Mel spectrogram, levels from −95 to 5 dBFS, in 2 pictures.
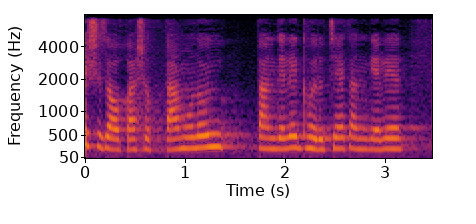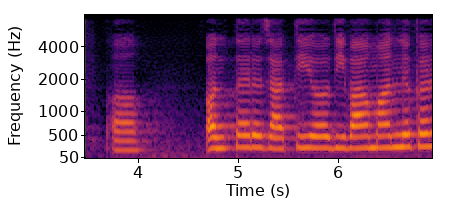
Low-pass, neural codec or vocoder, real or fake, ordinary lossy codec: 7.2 kHz; codec, 16 kHz, 0.5 kbps, FunCodec, trained on Chinese and English, 25 frames a second; fake; none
